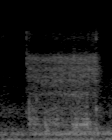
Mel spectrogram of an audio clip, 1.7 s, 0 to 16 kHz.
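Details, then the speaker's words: Toyota Surf/Hilux electric 4x4 engagement actuator still attached to VF1A/VF2A transfer case, button pressed: short high motor whir of about a second, smooth and even, then stops, with actuator gears moving and indicator light on, so normal actuator operation. "turns the light on we can hear the gears moving"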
